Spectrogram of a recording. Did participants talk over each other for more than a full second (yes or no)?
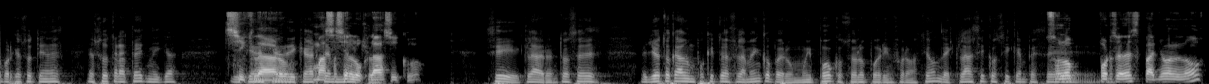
yes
